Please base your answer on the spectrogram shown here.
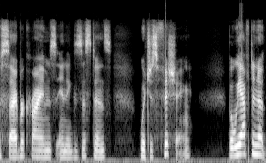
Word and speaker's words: phishing: The spelling distinguishes it as a cybercrime, but the pronunciation keeps the analogy perfectly intact.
